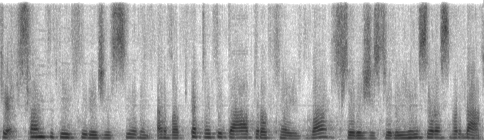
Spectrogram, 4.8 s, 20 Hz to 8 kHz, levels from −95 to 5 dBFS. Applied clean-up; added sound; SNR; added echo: neural separator model SepFormer DNS4.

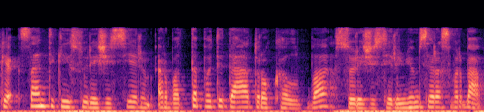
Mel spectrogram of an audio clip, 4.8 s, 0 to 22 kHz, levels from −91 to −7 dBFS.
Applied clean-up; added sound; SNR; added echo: none; none; none; none.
